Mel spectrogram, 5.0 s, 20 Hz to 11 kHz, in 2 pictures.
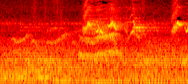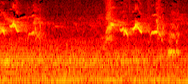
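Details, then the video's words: In the morning a caged, wild-caught Oriental magpie-robin kept three seasons repeats a short twisting whistled phrase three times, separated by pauses, with a lower slurred whistle between, over low steady noise. "Chòe Than già rừng - 3 mùa lồng hót buổi sáng"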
